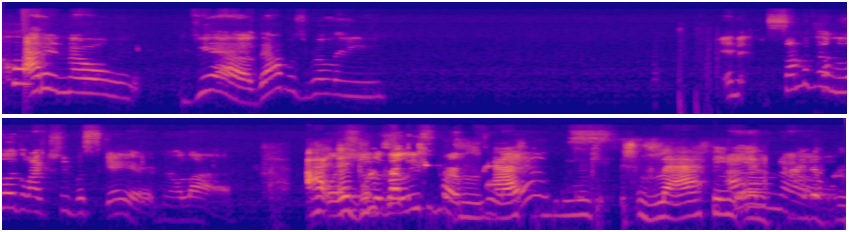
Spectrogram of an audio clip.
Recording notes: Glitchy AF, apologies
